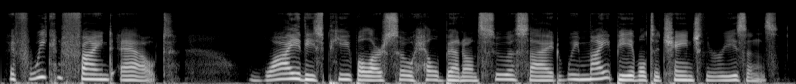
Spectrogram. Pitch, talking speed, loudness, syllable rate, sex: 210 Hz, 165 wpm, -16 LUFS, 4.3 syllables/s, female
